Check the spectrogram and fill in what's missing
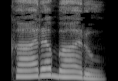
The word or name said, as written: ಕಾರಬಾರು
